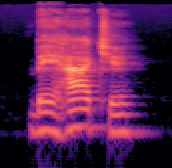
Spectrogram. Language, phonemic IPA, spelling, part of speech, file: Dutch, /beˈhacə/, bh'tje, noun, Nl-bh'tje.ogg
- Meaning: diminutive of bh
